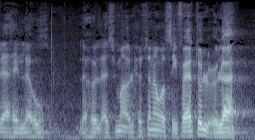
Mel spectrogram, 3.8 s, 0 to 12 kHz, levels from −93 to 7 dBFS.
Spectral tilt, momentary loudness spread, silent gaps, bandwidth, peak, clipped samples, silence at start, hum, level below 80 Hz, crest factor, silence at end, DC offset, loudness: -5.5 dB/octave; 14 LU; none; 11.5 kHz; -2 dBFS; under 0.1%; 0 s; none; -46 dBFS; 18 dB; 0 s; under 0.1%; -19 LUFS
